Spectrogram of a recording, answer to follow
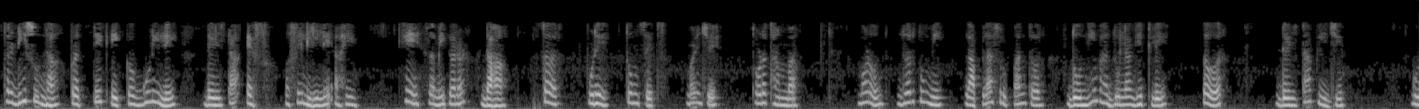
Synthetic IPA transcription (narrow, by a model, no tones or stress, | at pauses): t̪əɾɖiːsud̪ʱːapɾət̪jekekɡuɽ̃ile | ɖelʈaef | əseliɦileʔaɦe | hesəmikəɾəɳd̪əɦa | t̪əɾ | puɽ̤et̪umt͡set͡s | m̤əɳd͡ʑe | t̪ʰoɽət̪ʰamba | m̤əɽ̃uːnd͡zəɾt̪um̤iː | laplasɾupãnt̪əɾ | d̪onɦiːbʱad͡zulaɡʱet̪le | t̪əɾ | ɖelʈapid͡ʑiː | ɡu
